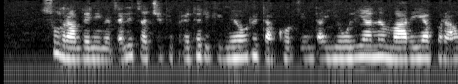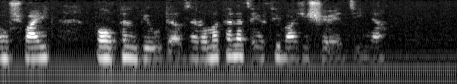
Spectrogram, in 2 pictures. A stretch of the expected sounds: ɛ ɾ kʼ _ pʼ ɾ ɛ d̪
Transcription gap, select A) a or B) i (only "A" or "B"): B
